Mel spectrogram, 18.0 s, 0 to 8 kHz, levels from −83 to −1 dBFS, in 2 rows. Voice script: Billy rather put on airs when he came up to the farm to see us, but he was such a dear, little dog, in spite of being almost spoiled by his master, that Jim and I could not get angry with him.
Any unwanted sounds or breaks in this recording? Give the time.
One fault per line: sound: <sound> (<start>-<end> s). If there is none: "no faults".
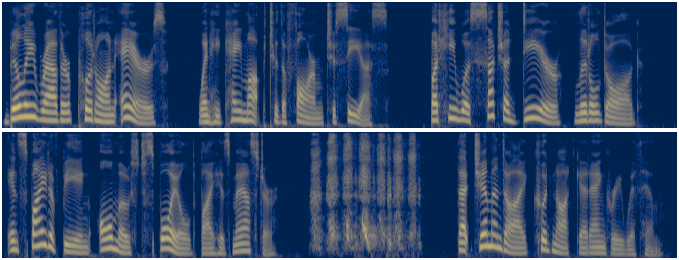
sound: sniff (13.1-14.7 s)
